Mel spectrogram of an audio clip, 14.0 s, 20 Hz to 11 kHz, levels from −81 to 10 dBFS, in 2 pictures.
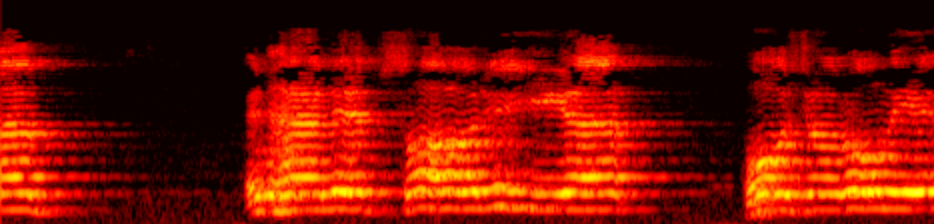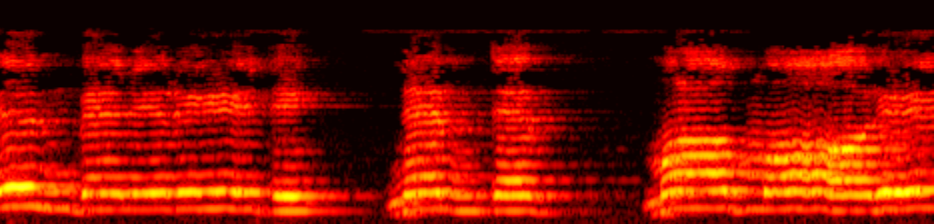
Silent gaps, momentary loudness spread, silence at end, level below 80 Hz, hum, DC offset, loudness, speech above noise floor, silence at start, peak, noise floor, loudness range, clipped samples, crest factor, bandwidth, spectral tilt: none; 11 LU; 0 s; -72 dBFS; none; under 0.1%; -20 LUFS; 44 dB; 0 s; -6 dBFS; -63 dBFS; 4 LU; under 0.1%; 14 dB; 7.2 kHz; -4.5 dB/octave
